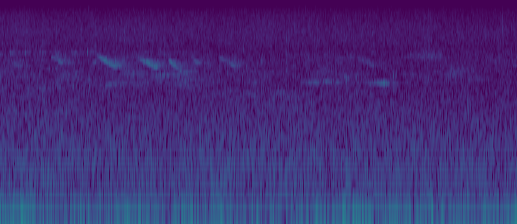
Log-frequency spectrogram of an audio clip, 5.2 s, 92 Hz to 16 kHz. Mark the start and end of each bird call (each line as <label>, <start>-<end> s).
Apapane (Himatione sanguinea), 3.0-4.1 s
